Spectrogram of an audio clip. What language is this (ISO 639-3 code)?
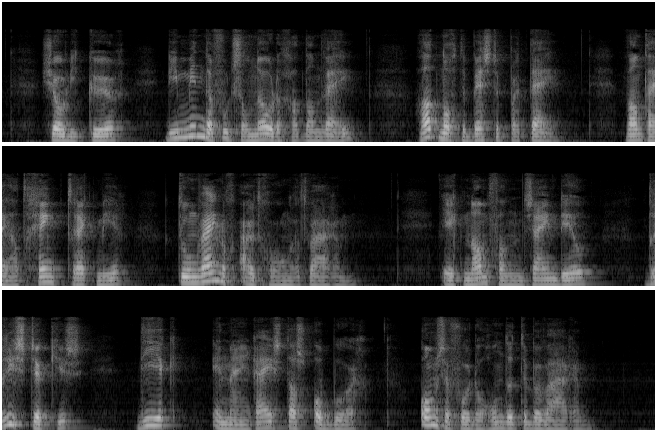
nld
